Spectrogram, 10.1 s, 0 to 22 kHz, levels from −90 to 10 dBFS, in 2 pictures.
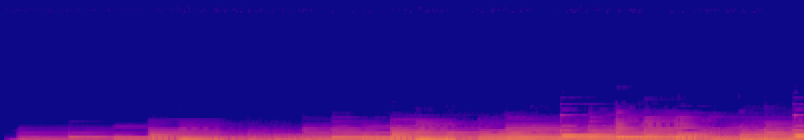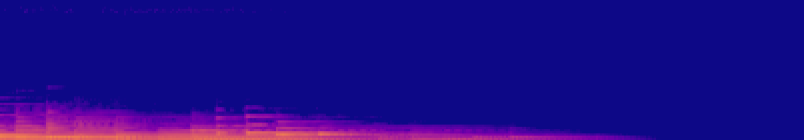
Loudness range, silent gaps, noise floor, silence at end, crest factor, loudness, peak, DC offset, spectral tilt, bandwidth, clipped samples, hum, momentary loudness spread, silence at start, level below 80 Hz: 8 LU; none; -73 dBFS; 1.7 s; 16 dB; -29 LUFS; -14 dBFS; under 0.1%; -9 dB/octave; 5.8 kHz; under 0.1%; none; 21 LU; 0.05 s; -52 dBFS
